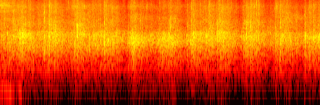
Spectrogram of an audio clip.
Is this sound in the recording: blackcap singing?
no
